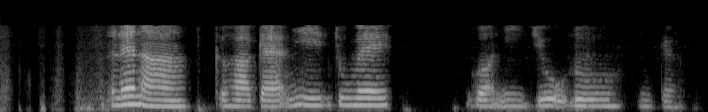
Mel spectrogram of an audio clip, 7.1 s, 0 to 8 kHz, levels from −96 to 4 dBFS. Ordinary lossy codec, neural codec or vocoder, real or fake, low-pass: AAC, 16 kbps; codec, 16 kHz, 0.4 kbps, LongCat-Audio-Codec; fake; 7.2 kHz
